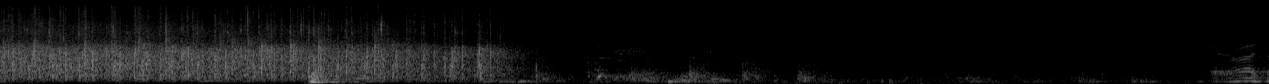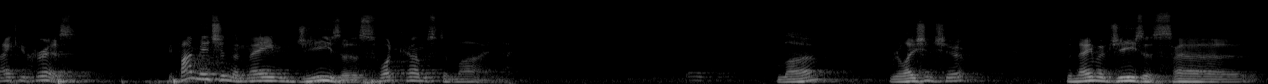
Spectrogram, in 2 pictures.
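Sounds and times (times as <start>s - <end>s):
large audience applause: 0.0s - 5.6s
speech: 3.1s - 3.6s, 13.0s - 13.5s, 14.5s - 17.7s, 20.5s - 21.0s, 21.6s - 22.4s, 23.4s - 25.3s.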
